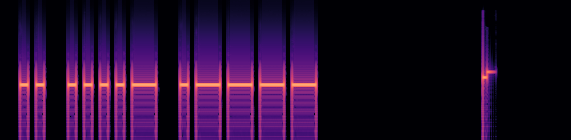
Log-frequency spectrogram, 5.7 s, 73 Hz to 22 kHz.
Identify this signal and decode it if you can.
Morse code, heard as a keyed tone, about 15 wpm, 700 Hz. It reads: I41
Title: Three Challenging Letter-Number Combinations 15wpm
